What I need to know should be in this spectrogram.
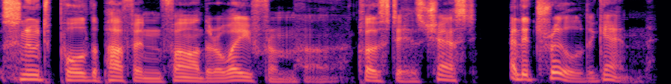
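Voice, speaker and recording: A man's voice: medium pitch, lively intonation, fairly quick, gravelly, no room sound, clean studio sound. A man narrating scripted fiction as an audiobook storyteller.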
